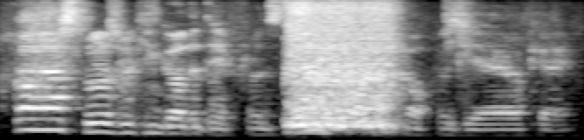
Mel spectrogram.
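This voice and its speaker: A man's voice: on the high side, very animated, fast. A man playing a tabletop role-playing game, haggling and teasing in a dry way. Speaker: player. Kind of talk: casual play at a game table. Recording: noisy roomy recording from a distance.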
